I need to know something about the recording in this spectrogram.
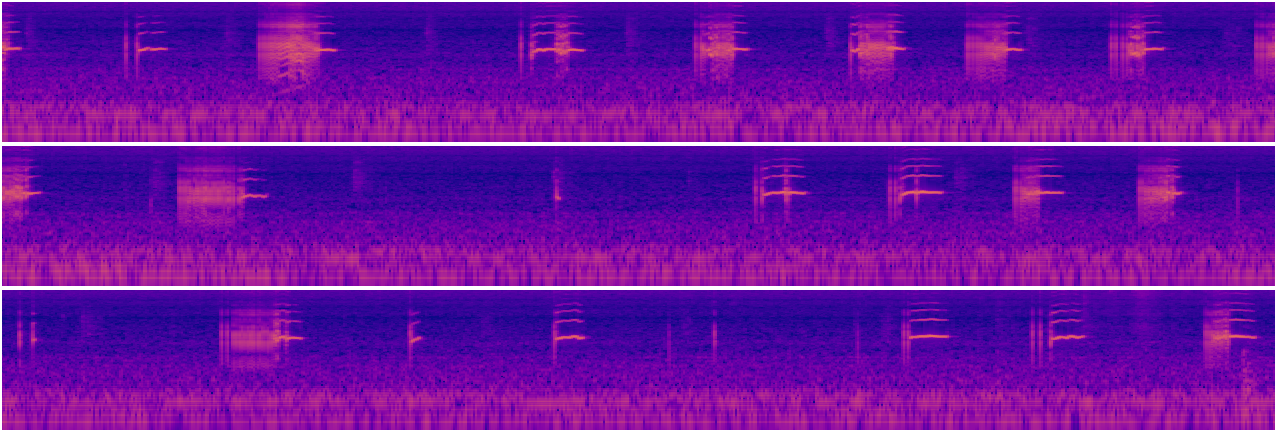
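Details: Pet hamster named Hamuzo, half asleep and possibly snoring, calling occasionally for unknown reasons: short, high, hooked chirps with bright overtones repeat roughly once a second in uneven bursts over a faint low hum.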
